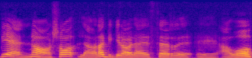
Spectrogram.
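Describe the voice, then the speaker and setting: This woman has an unremarkable speaking voice. Her medium pitch moves with ordinary variation. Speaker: feminist activist and candidate. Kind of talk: political interview.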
